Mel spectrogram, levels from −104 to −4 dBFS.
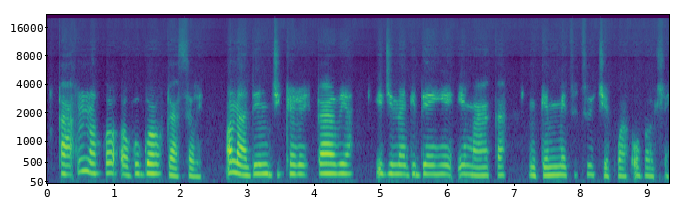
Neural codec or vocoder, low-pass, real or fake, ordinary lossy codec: autoencoder, 48 kHz, 32 numbers a frame, DAC-VAE, trained on Japanese speech; 19.8 kHz; fake; Opus, 24 kbps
